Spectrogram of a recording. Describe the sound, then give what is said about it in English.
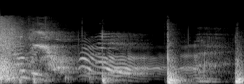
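Two sharp, loud gunshots from a .38 pistol ring out after a voice speaks, spaced under a second apart. “So you found a gun. Well, here's another one, a .38.”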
